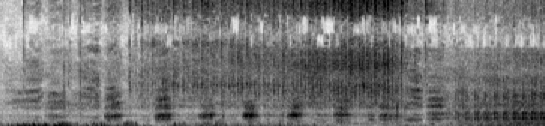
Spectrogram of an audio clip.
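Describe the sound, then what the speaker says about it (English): A dog on a zip line barks repeatedly in a quick rhythmic series nearby, while a motor hums steadily underneath. "This dog came at me on a zip line."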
